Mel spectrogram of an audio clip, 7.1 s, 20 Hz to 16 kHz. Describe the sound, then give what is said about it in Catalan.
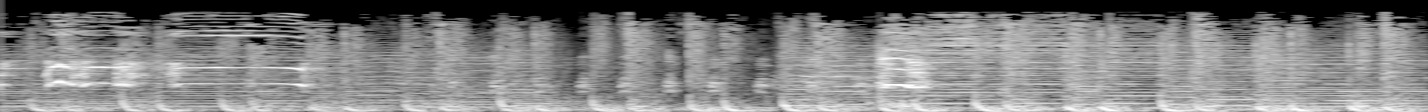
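A rooster crows loudly near the start and again a few seconds later, each crow drawn out and shrill, set against a busy, rhythmic musical backing that plays throughout, introducing the segment L'hora del gall on IB3 Ràdio. “L'hora del gall.”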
